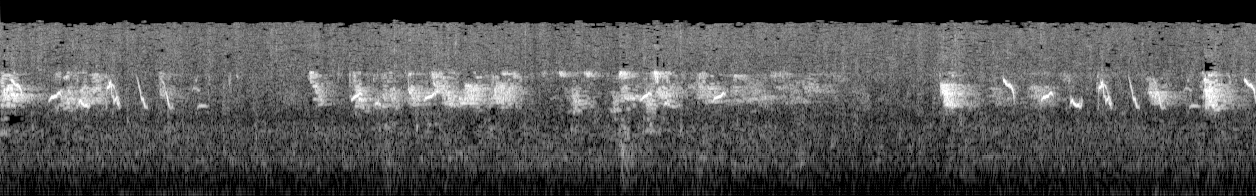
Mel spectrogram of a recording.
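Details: Female white-throated seedeater chirping to stimulate males: bursts of sharp, high twittering chirps in clusters of several notes, pausing between runs, with a steady background hiss.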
